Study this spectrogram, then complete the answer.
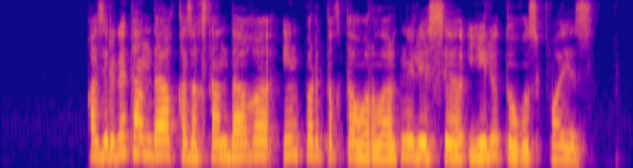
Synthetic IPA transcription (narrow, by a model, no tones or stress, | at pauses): qʰɑzɪɾɡʲɪt̪ʰɑɴd̪ɑqʰɑzɑqst̪ɑnd̪ɑʁəimpo̞rt̪ːəq̚t̪ʰɑwɑɾlˠɑɾd̪əŋʏle̞sɪje̞lut̪ʰo̞ʁəzpʰɑjəz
